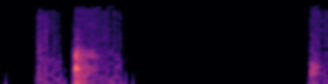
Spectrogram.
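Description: Near silence, with one faint short sound about half a second in.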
